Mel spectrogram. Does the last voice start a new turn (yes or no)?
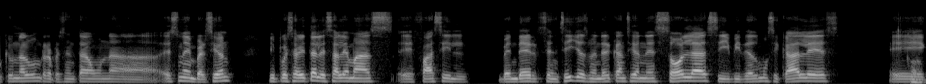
no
